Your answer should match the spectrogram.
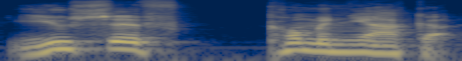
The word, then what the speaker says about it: Yusuf Komunyakaa: There was a poet by the name of, and I hope I'm not destroying this name, Yusuf Komunyakaa. – Yes. – Did I do well? – You did. That's Hurrah. Exactly how you pronounce his name.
